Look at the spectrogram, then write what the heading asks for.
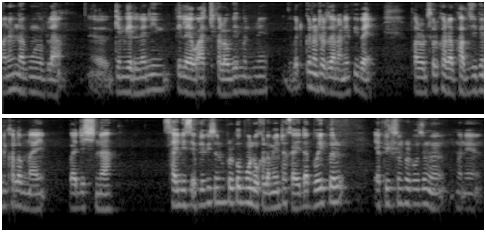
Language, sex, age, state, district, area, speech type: Bodo, male, 18-30, Assam, Chirang, urban, spontaneous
